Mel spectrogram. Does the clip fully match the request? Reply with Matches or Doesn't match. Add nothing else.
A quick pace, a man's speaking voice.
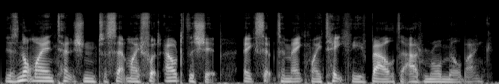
Matches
